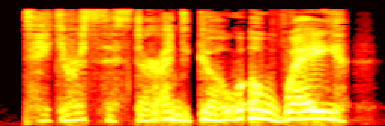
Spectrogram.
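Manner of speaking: words hissed out. An ill tentacled creature speaks to the narrator, hissing. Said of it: "Woe hissed".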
